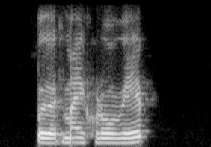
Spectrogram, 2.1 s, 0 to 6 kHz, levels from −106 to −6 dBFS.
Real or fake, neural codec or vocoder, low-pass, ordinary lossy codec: fake; codec, 16 kHz, 16 kbps, FreqCodec, larger model; 5.4 kHz; Opus, 32 kbps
